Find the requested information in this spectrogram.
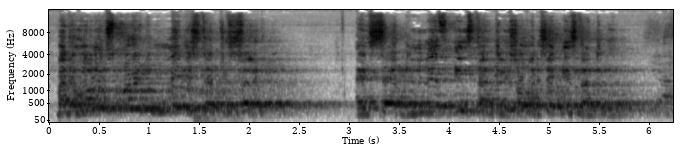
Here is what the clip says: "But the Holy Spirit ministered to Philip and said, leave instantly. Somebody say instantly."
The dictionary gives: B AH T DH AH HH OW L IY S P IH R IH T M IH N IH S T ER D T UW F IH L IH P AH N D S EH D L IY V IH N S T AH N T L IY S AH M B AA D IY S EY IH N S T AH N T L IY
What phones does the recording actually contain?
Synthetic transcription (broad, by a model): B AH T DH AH HH OW L IY S P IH R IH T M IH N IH S T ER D T UW F IH L IH P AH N S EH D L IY IH N S T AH N T L IY S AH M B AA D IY S EY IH N S T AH N T L IY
